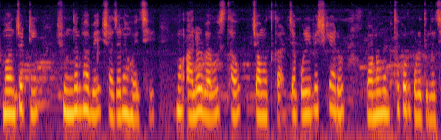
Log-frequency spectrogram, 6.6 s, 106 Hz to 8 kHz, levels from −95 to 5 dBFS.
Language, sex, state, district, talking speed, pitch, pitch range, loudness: Bengali, female, West Bengal, Alipurduar, 125 wpm, 240 Hz, 225-260 Hz, -16 LUFS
